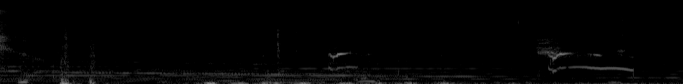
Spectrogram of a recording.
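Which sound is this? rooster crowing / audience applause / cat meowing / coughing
cat meowing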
